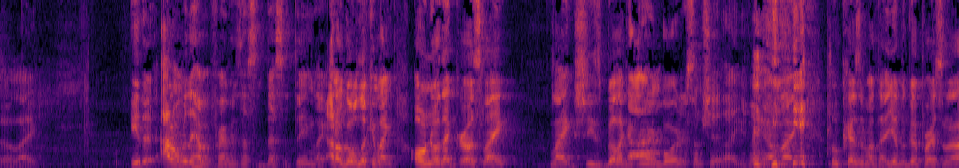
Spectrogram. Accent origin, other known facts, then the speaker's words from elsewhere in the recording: the South, United States; I'm from the South. That's all, like, you know, everybody got personality, so.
